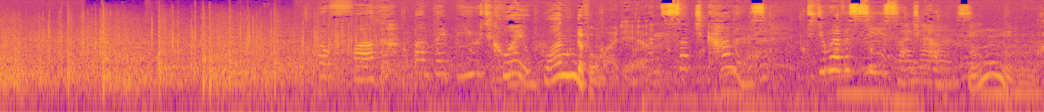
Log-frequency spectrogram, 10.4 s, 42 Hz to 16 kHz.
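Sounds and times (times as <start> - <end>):
fireworks bangs in Sydney Gardens in Bath: 0.0 - 5.3
fireworks crackling and popping in Sydney Gardens in Bath: 0.0 - 9.0
fireworks rumble in Sydney Gardens in Bath: 0.0 - 10.4
speech: 3.6 - 10.4.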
